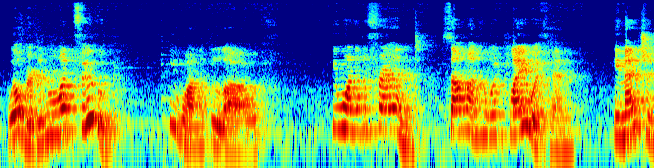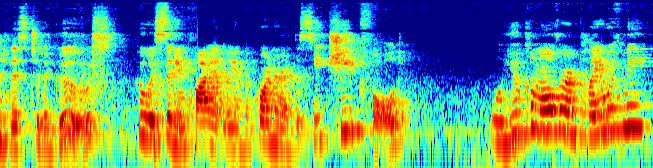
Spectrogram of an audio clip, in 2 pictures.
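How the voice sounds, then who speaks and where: Woman reading a kids book out loud, animated, very echoey room w faint noise. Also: fairly high pitch, moderate pace. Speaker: storyteller reading a children's book aloud. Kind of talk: expressive scripted narration.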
